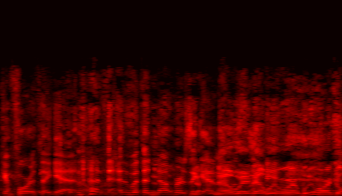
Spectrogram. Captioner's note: laugh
